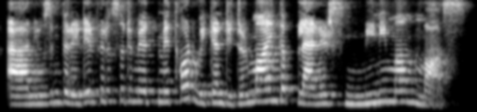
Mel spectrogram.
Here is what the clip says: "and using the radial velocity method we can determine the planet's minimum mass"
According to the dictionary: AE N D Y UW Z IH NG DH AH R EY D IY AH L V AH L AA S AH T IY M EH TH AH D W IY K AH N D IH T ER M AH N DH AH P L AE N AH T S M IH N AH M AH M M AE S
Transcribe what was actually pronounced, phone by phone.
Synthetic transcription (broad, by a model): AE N D Y UW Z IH NG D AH R EY D IY AH L F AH L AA S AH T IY M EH T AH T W IY K AH N D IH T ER M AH N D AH P L AE N AH T S M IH N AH M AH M M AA S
